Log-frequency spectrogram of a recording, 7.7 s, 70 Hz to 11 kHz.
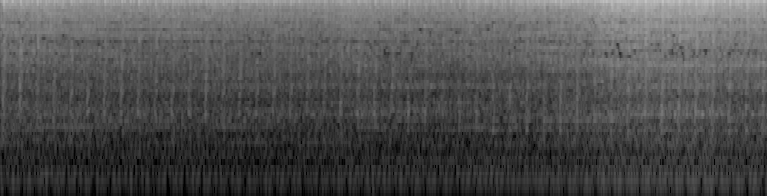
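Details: BMW X5 E53 with M54 engine at idle: regular dull knock, roughly three per second, over the engine hum; rod knock, worn rod bearing.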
